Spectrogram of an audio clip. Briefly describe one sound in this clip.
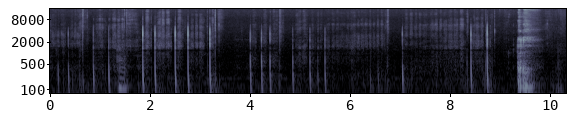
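A stylus taps and scratches on a tablet's glass.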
